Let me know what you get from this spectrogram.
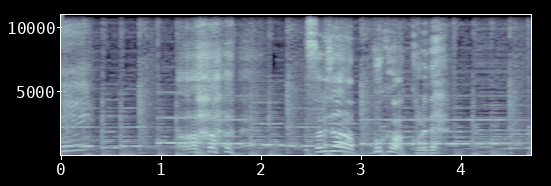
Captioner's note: awkward laugh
